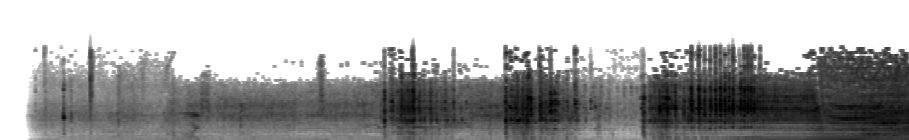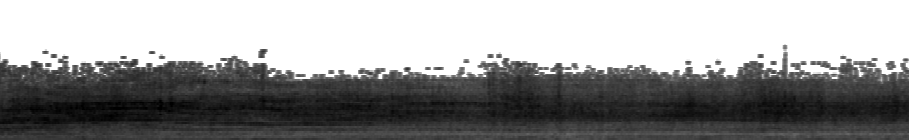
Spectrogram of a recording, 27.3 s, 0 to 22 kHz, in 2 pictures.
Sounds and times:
Lawn mower: 0:00.4 - 0:27.2
Speech: 0:02.6 - 0:03.2.

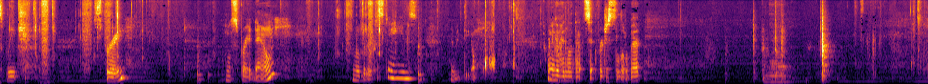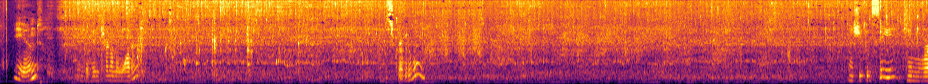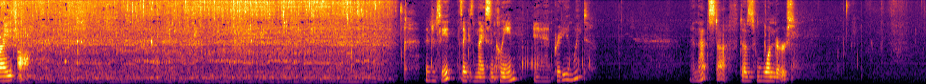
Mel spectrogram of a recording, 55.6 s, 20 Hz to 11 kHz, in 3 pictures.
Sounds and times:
Speech: 0:02.0 - 0:02.6, 0:04.5 - 0:05.6, 0:07.0 - 0:08.4, 0:09.0 - 0:09.6, 0:10.9 - 0:12.8, 0:18.8 - 0:19.4, 0:20.1 - 0:21.4, 0:26.2 - 0:27.2, 0:35.5 - 0:37.8, 0:45.6 - 0:49.0, 0:50.9 - 0:53.1
Fill (with liquid): 0:19.7 - 0:45.1.

